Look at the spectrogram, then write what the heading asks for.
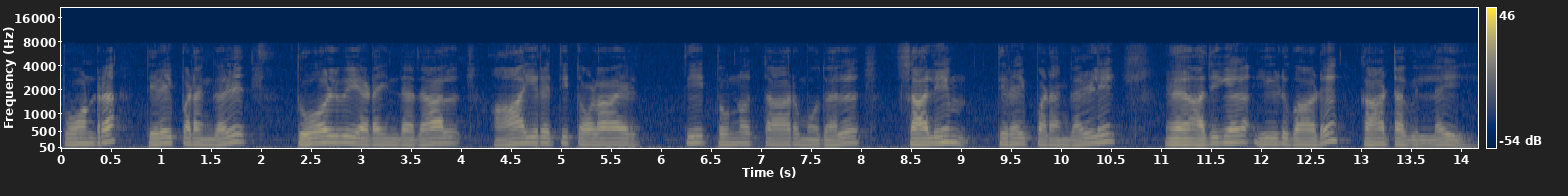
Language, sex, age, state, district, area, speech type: Tamil, male, 60+, Tamil Nadu, Coimbatore, urban, read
